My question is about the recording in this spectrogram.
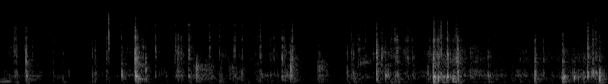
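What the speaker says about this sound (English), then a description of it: "I'm going to just show you my hands typing on the keyboard so you can get an idea what that looks like" Hands typing on the keyboard of an MSI Cyborg 15 RTX 4060 gaming laptop: a quick, irregular run of light clicking keystrokes with short pauses, close and fairly quiet, with no talking.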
